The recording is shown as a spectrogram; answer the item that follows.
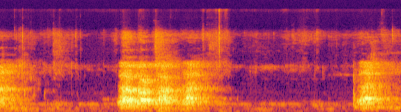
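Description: Dog barking in a shelter kennel: a short bark at the start, a louder run of several barks about two seconds in, and another bark about five and a half seconds in.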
